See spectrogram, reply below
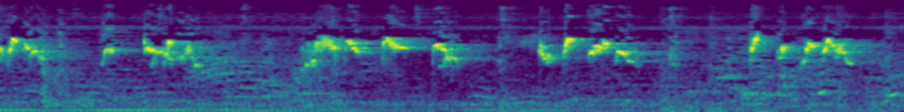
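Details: Red-whiskered bulbuls in a singing contest, trading bright, warbling phrases of quick whistled notes in bursts every second or so, with a faint low hum underneath.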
